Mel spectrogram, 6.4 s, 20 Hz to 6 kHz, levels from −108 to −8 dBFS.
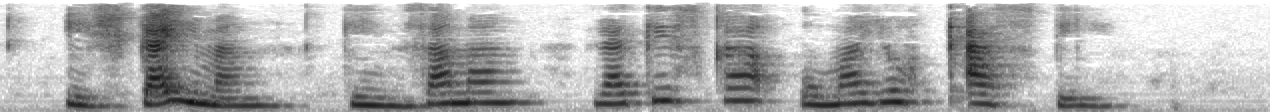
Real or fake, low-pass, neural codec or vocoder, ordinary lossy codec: real; 5.4 kHz; none; MP3, 32 kbps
